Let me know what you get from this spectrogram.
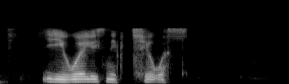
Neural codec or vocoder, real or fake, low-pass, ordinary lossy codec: autoencoder, 48 kHz, 32 numbers a frame, DAC-VAE, trained on Japanese speech; fake; 5.4 kHz; MP3, 48 kbps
